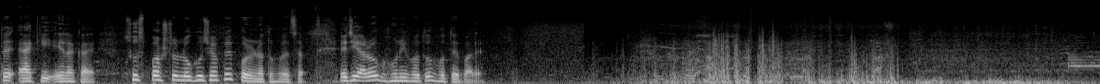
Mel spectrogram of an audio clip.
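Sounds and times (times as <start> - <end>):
wind buffeting microphone: 5.9 - 11.0.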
